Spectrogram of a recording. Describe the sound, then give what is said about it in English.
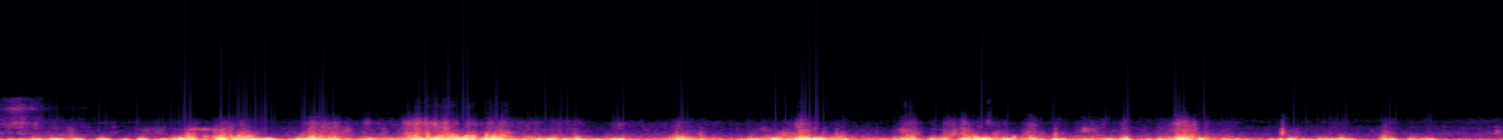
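Strong wind from the gust front of a passing weather front, coming from the west and funneled down a street by houses, buffets the microphone in heavy, rumbling gusts, a loud continuous roar with irregular thumping surges throughout and no voices. “Oh, that wind is. It's the gust front from whatever this front is that's moving through.”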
